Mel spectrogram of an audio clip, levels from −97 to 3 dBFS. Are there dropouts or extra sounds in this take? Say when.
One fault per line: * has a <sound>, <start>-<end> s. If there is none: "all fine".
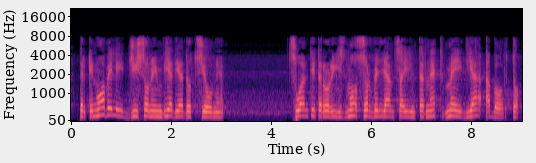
all fine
